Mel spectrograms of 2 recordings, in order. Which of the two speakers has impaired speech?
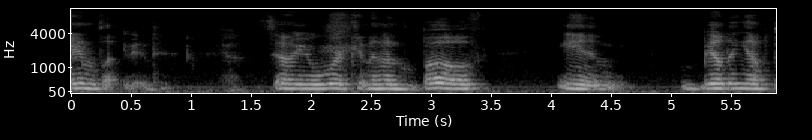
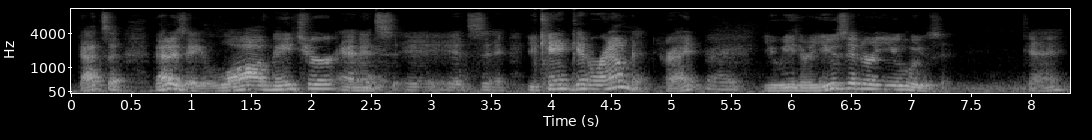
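The first: primary progressive multiple sclerosis.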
